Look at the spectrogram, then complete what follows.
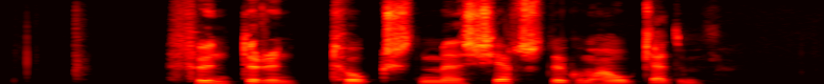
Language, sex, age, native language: Icelandic, male, 18-19, Icelandic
